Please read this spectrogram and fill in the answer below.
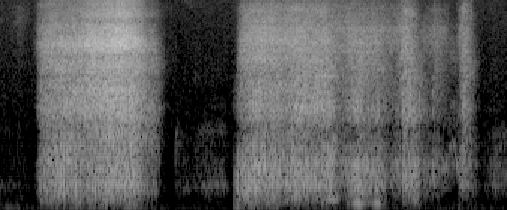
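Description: A long hissing burst, then a second burst trailing into shorter sniffs; sneezing with allergy.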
